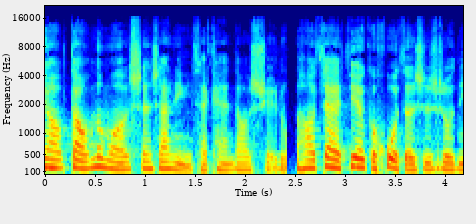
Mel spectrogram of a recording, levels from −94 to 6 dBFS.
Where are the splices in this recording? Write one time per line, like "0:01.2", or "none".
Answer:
0:02.4

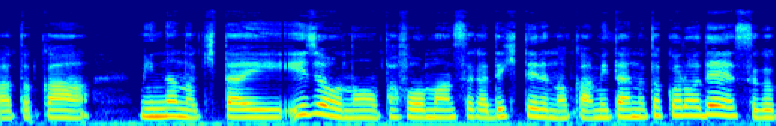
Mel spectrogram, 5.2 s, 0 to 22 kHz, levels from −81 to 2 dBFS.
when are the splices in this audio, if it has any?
none

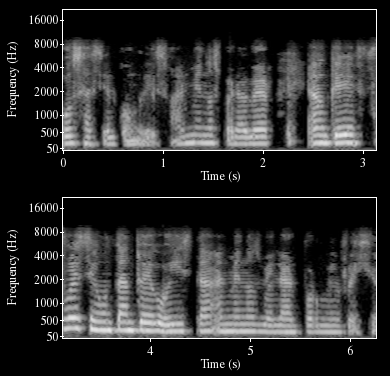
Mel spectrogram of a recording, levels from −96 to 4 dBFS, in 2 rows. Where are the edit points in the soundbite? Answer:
0:02.4

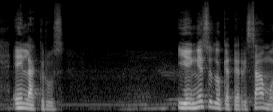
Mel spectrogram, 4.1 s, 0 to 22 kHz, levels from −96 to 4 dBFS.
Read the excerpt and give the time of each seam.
none

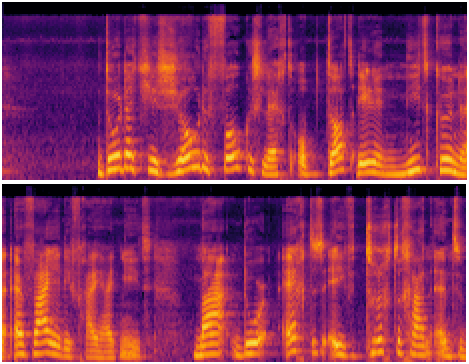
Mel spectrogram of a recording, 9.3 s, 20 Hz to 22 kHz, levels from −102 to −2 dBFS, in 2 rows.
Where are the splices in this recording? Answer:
0:03.5

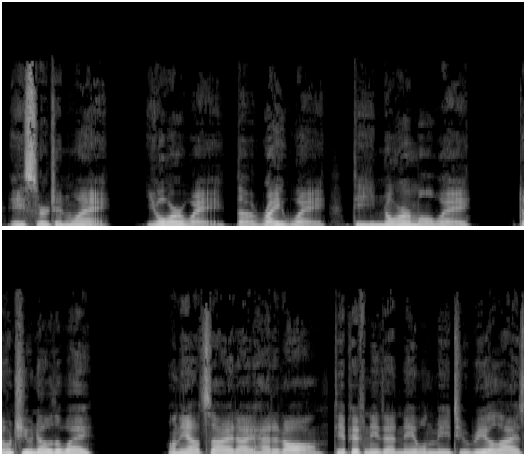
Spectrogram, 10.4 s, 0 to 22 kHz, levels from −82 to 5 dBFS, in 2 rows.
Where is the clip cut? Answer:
0:05.0
0:08.5

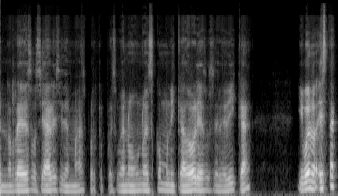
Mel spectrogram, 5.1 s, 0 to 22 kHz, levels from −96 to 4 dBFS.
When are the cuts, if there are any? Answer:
none

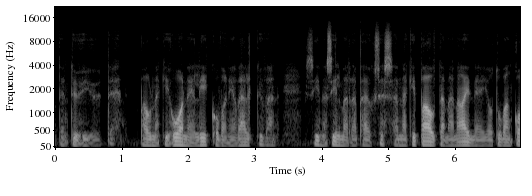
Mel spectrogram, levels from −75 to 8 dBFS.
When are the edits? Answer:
0:01.2
0:03.7

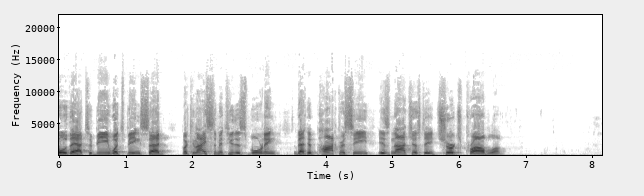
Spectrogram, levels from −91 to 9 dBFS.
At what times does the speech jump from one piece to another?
none

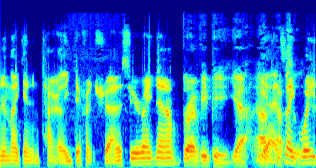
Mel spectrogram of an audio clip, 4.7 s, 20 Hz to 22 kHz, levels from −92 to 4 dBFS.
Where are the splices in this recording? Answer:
0:02.7

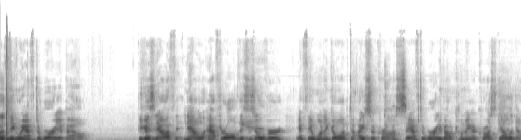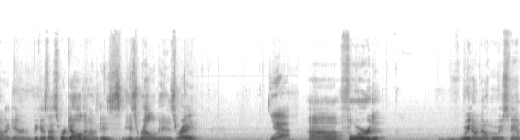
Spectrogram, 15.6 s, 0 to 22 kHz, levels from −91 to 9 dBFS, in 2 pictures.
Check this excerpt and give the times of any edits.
0:09.2
0:12.3

